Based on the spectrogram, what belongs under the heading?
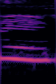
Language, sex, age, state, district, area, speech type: Marathi, female, 30-45, Maharashtra, Satara, urban, spontaneous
